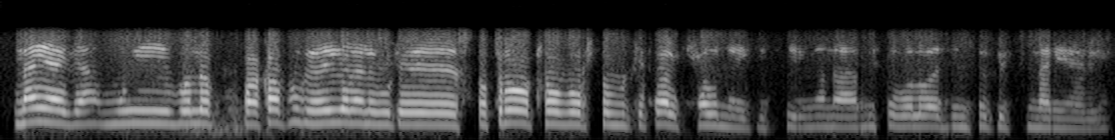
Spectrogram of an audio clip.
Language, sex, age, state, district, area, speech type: Odia, male, 45-60, Odisha, Nabarangpur, rural, conversation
